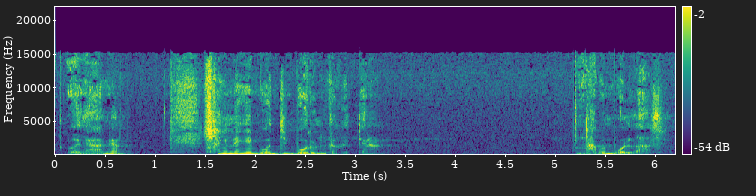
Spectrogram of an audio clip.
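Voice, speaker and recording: An older man, a pastor, preaching a sermon and telling a personal testimony, moving from quiet storytelling to loud, pleading prayer. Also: fairly low pitch.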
